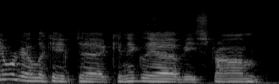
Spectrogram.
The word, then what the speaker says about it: Caniglia: Uh today we're going to look at Kiglia Vstrom. I think that's probably pronounced Canelia, but I'm going to go with Kiglia.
